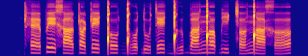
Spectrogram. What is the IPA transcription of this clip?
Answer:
ʈʰ ɛ˨˩˦ p e˥˨ x a˨˩˦ ʈ ʌ˨˩˦ ʈ e˥˨ ǃ o˦ ɡ͡ǃ o˨˩˦ ɗ u˨˩ t e˥˨ ɡ͡ǃ ɯ˩˥ b a˩˥ ŋ͡ǃ ʌ˦ ɓ i˦ c ʌ˩˥ ŋ͡ǃ a˨˩ x ʌ˩˥

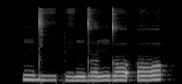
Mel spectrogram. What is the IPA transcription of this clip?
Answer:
n d i̤ p e̤ n d ɤ n d ɔ ʔ ɔ

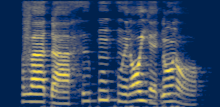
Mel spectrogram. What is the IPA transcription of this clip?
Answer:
v a˧ ɗ aː˨ h ɨ˦ p ũ˦ kʷ ɛ̃˧ ɾ ɔ˦ j ɛ˨ ɗ ɔ̃˦ ɾ ɔ˨

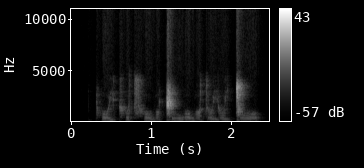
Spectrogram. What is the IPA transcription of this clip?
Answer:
pʰ o j kʰ ʊ t͡sʰ o w ɔ ǁ u w o w ɔ t o j o j ǀ o

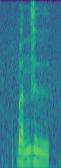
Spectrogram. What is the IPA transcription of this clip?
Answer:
ɓ ɐ n z ɨ

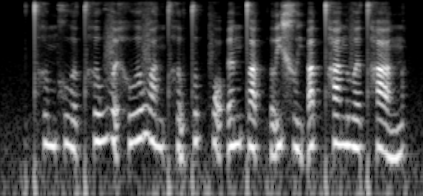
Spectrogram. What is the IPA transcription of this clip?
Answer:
t̪ʰ ə̤˨˩ m x u˧˩ ə̯ t̪ʰ ə˨˦ w v ɛ̰˧˨ h u˨˦ ə̯ v a̤˨˩ n t̪ʰ ə̰˧˨ w t̪ ə˦˥ p̚ f ɔ̰˧˨ ʔ ɛ˧ n t̪ a˨˩ t̚ ʔ ə̰˧˥ j x ə̤˨˩ j ʔ a˦˥ t̚ t̪ʰ a˧ n v ɛ˨˦ t̪ʰ a˧˩˨ n

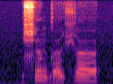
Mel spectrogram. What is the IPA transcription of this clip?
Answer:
ɕ ə̃˦ ɡ œ˨ ç œ˦

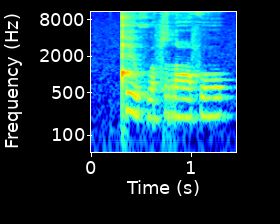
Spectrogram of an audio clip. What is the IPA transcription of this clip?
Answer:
ǃ e xʷ ɑ f r ɑ f o

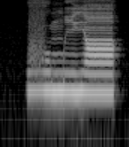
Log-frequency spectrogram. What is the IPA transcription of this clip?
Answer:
v u˧ m i˧ j ã˦

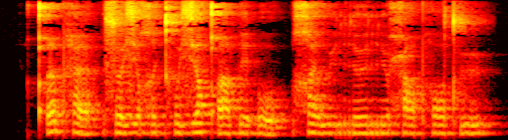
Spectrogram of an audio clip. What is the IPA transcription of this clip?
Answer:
qʼ i pʰ æ | s œ zʲ o χ i kʰ o zʲ ɔ qʼ æ p e ʔ o | χ ɛ w y r ø r y ħ ɑ pʰ ɔ tʼ ʉ

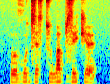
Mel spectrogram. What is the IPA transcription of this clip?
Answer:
ɤ ɣ o d͡z ɛ z t͡s u w a p z e t͡ʃ ɛ

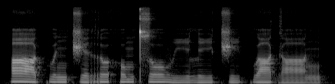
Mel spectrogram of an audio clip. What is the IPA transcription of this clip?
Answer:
aː˦˨ kʷ e˨ ŋ t͡ʃ ɪ˨ r ʊ˦ h o˦ m t͡s o˦ β i˨ l i˨ t͡ʃ i˨ kʷ aː˦ ɡ a˨ ŋ

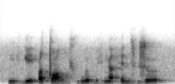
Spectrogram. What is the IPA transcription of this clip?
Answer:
ŋ e̤ ɠ e ɓ ɪ tˤ ɛ ðˤ a̤ x ṳ w o ɓ ɛ̤ ŋ a h ɛ n z ṳ z o

